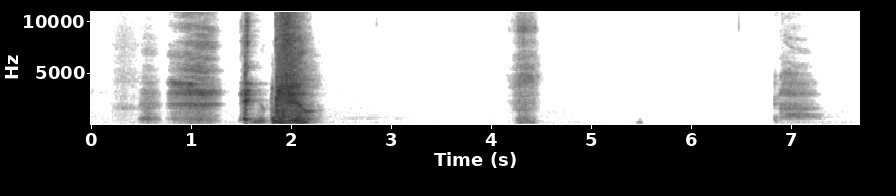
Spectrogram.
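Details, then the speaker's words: By their own account, sneezing 16–17 times in a row after deliberately inducing it with a plastic garment tag holder. A run of forceful sneezes with sharp inhaled catches, pauses, then two more. Eyes streaming afterwards and nose raw and stuffy. "Sneezing so hard I'm literally crying."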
